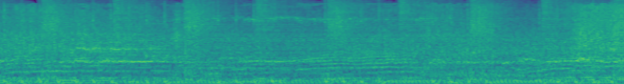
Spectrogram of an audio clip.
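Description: Ford Escort Cosworth rally car spinning donuts: the engine revs up and down while the tyres squeal and skid, with music mixed in.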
